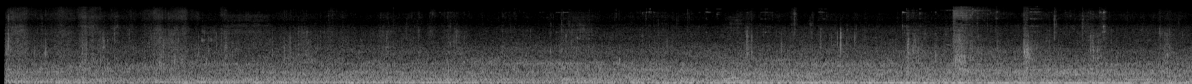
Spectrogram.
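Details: Steady low rumble of wind or engine noise with faint footsteps and scattered clicks, no animal voice.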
